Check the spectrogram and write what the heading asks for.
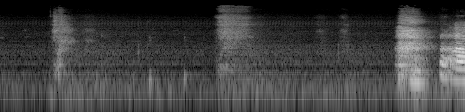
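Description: Three sharp sneezes spaced a couple of seconds apart; the last one is the loudest and ends in a drawn-out voiced exhale.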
